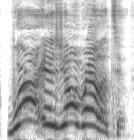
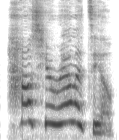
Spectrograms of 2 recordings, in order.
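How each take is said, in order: First: It sounds bold and confrontational. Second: It sounds warm and friendly.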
